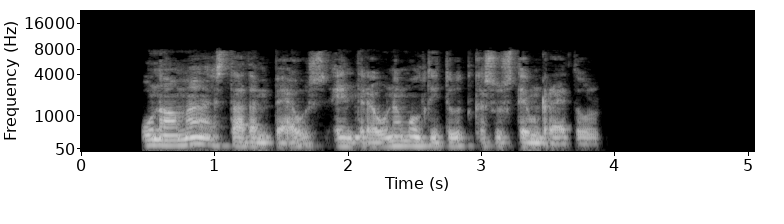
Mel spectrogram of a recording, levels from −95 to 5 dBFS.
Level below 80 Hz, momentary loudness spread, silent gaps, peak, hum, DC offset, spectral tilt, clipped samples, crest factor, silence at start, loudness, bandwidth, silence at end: -52 dBFS; 8 LU; none; -6 dBFS; none; under 0.1%; -5.5 dB/octave; under 0.1%; 18 dB; 0.45 s; -23 LUFS; 8 kHz; 1.2 s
